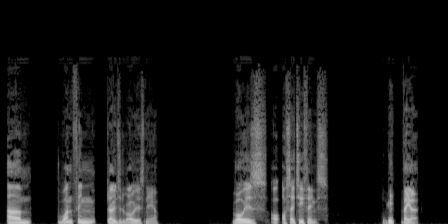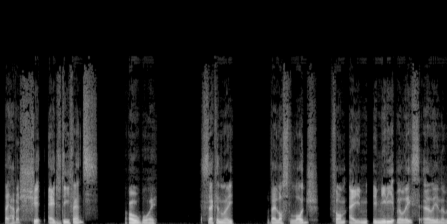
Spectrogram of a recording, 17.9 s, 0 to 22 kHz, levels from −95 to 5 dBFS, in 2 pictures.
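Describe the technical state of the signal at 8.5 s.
At 8.5 s the speech signal is intact, with no dropout, clipping, glitch or other fault audible at that moment.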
